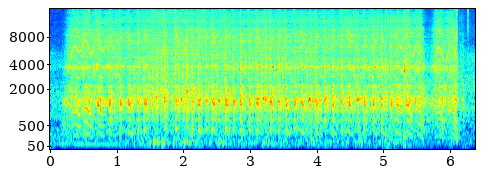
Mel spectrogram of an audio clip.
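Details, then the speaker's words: Saturn V6 that ran low on oil and got hot on a drive from Buffalo to Rhode Island. Fast, even cranking that never catches and spins too freely; compression test found one cylinder at 60 psi and one at 95; engine worn out. "well there's no real pressure coming out there either so i got my all compression tested out i checked the engine it was shot one cylinder only had 60 psi one at 95."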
